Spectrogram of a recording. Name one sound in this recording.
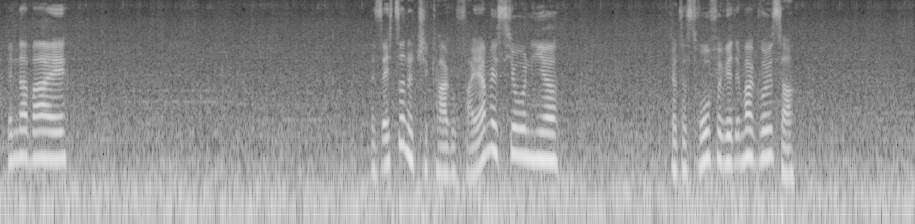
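A fire hose sprays water with a steady rushing hiss.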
